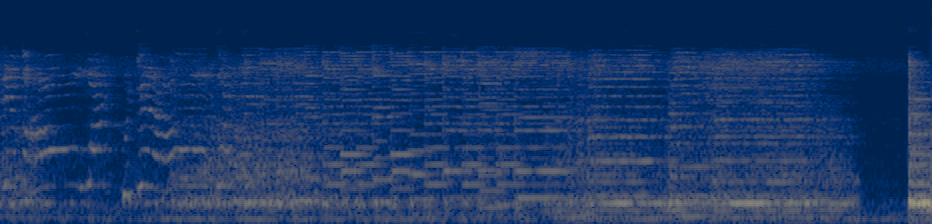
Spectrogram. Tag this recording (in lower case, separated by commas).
speech, music, television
